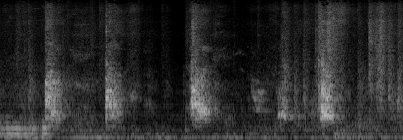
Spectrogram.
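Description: A dog barking repeatedly, about six sharp barks roughly a second apart.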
